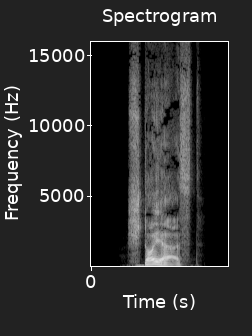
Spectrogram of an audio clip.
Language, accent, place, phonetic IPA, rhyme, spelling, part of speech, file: German, Germany, Berlin, [ˈʃtɔɪ̯ɐst], -ɔɪ̯ɐst, steuerst, verb, De-steuerst.ogg
- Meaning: second-person singular present of steuern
